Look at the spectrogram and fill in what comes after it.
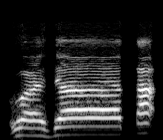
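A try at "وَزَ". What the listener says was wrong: Masih ada keras dikit.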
